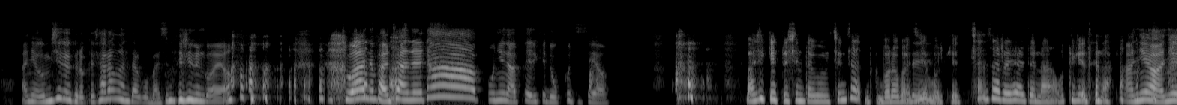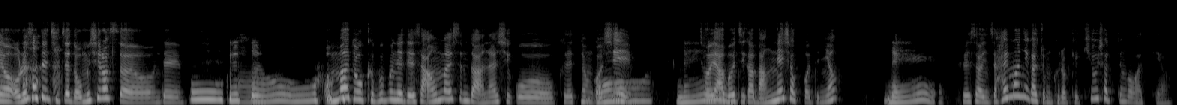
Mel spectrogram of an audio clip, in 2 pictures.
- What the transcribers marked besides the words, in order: laughing while speaking: "말씀드리는 거예요"; laugh; laugh; other background noise; laugh; laugh
- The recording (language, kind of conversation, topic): Korean, unstructured, 가족과 함께한 일상 중 가장 기억에 남는 순간은 무엇인가요?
